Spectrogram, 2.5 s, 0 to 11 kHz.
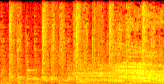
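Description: Cows in the farming video game Farm Sim 22 moo in several loud, close, overlapping calls, each a low drawn-out bellow that slides in pitch, with no talking.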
